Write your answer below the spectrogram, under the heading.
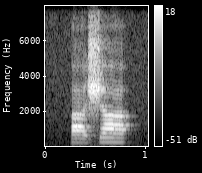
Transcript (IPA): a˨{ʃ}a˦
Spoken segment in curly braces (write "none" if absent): ʃ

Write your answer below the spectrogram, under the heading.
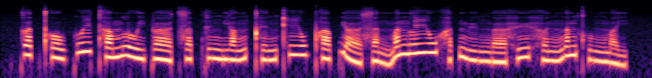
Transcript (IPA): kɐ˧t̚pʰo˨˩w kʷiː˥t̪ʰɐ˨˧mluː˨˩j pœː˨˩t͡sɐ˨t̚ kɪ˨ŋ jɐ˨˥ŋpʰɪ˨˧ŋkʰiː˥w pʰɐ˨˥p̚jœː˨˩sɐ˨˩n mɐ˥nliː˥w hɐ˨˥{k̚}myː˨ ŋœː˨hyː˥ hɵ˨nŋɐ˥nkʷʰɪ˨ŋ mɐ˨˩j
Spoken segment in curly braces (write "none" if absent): t̚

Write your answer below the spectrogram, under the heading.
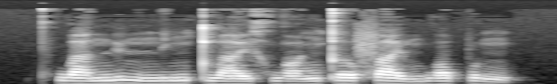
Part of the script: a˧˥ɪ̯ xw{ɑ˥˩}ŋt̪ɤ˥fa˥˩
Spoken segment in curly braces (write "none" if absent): ɑ˧˥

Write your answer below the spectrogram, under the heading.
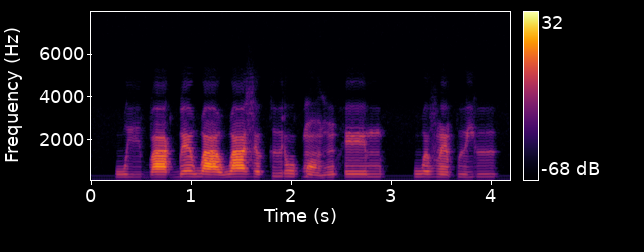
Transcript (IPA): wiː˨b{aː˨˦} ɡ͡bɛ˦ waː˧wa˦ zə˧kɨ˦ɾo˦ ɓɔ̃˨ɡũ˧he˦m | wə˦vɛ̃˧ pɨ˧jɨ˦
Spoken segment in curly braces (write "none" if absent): aː˧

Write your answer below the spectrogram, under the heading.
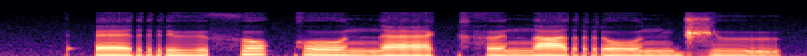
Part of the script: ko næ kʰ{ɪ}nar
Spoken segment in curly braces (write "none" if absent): ə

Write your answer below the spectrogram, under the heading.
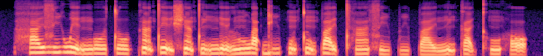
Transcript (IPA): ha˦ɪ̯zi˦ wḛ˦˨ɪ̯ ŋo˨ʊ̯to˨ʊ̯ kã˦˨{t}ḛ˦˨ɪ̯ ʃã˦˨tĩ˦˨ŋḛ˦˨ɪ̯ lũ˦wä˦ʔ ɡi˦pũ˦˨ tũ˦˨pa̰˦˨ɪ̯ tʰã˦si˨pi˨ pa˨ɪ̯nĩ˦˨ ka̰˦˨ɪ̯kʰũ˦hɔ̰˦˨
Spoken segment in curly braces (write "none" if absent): t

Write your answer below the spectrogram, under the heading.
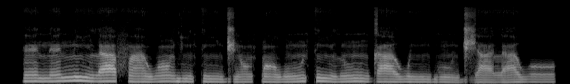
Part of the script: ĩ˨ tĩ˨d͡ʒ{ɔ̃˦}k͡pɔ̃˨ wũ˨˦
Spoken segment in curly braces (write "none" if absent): ɔ̃˨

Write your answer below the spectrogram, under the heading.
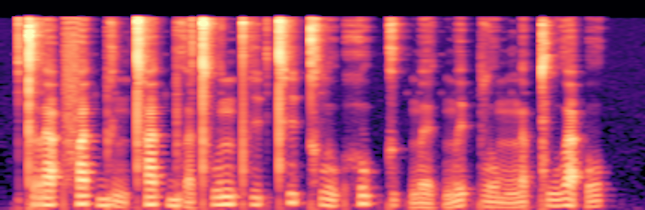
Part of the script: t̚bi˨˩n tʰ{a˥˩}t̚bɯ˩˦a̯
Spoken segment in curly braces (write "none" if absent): a˥˩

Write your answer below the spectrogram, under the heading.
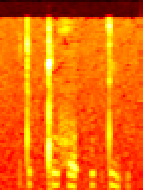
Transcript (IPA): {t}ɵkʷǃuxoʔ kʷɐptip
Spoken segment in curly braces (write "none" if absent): t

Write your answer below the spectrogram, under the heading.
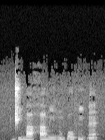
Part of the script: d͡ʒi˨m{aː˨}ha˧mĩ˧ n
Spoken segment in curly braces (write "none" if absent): a˨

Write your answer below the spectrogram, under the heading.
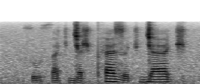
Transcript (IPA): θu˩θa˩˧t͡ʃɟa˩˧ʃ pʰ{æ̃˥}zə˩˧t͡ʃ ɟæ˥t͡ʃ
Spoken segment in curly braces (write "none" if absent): æ˥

